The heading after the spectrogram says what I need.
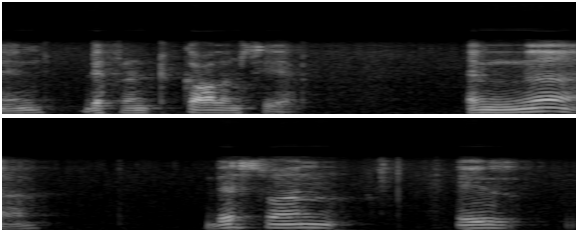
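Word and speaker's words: ङ: But in nga, the air will come out from both the sides. Okay. Both air and mouth and nose. Nga. So it is like pronouncing ga, but the air also passes out of nose.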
